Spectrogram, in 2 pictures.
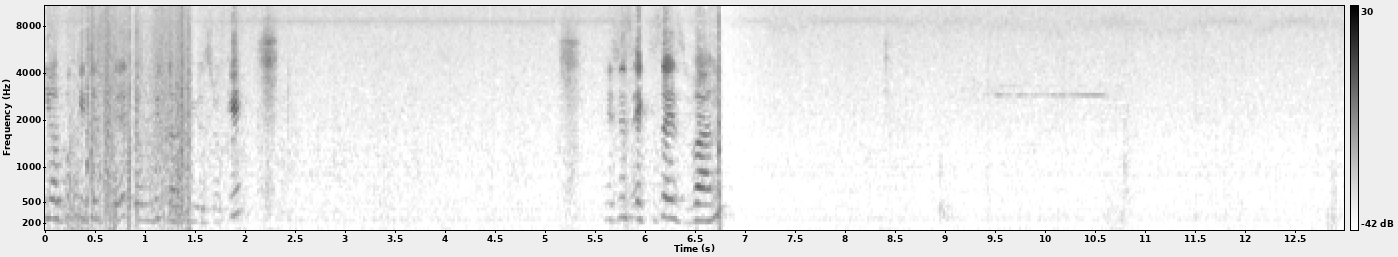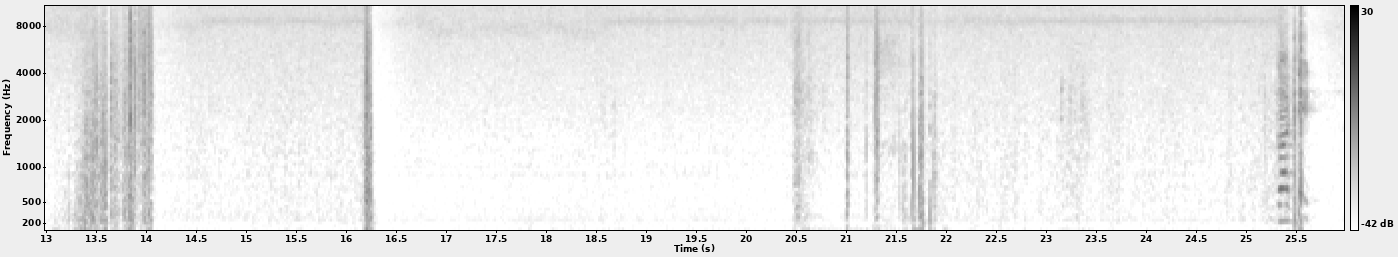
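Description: A woman speaks calmly and close by, in short bursts with pauses.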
